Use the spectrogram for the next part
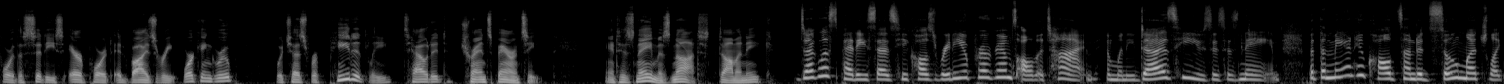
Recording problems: none

